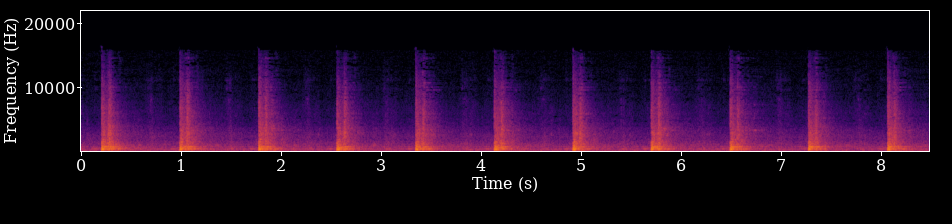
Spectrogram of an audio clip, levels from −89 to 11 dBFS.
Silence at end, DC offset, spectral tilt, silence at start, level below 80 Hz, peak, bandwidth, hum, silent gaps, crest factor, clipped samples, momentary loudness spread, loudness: 0 s; under 0.1%; -3.5 dB/octave; 0 s; -56 dBFS; -6 dBFS; 16 kHz; none; none; 22 dB; under 0.1%; 16 LU; -27 LUFS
